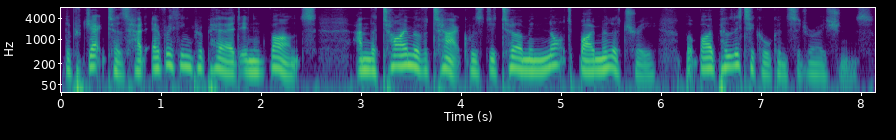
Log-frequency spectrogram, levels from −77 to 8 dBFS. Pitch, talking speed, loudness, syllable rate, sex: 130 Hz, 155 wpm, -19 LUFS, 5.9 syllables/s, male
